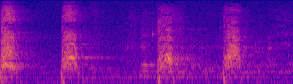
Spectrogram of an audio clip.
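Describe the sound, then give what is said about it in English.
A person imitates the voiceless bark of a big dog that lost its bark after surgery to open its airway, four short, breathy popping bursts spaced unevenly, moderately loud, with quiet pauses between them and no talking. “And when he did that, it was even more, because this big, huge dog, and all he could do was pop, pop.”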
